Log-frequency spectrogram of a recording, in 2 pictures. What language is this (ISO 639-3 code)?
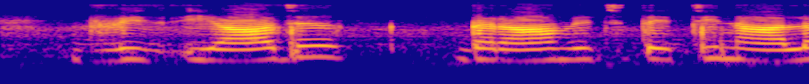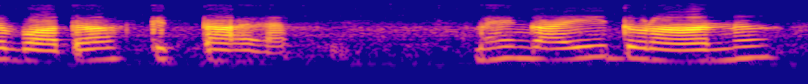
pan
